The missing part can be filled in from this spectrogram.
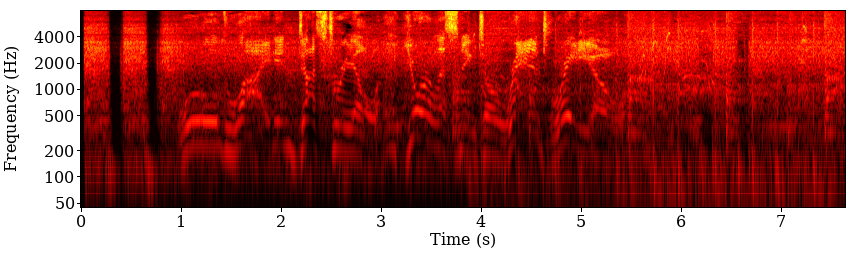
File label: Promo radio id worldwide industrial; RantRadio; Station Promos-In House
